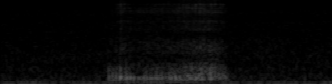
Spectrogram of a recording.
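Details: Sleeping Toy Poodle with a very loud snore: a single coarse, buzzing, rattling breath of just over half a second, rising out of near silence and then stopping abruptly.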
